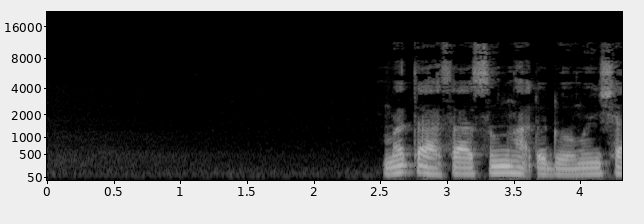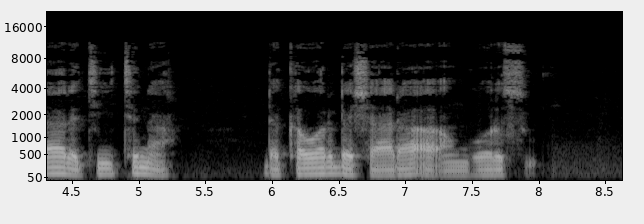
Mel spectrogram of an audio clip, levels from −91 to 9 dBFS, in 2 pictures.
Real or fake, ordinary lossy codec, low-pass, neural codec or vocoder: real; MP3, 48 kbps; 19.8 kHz; none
